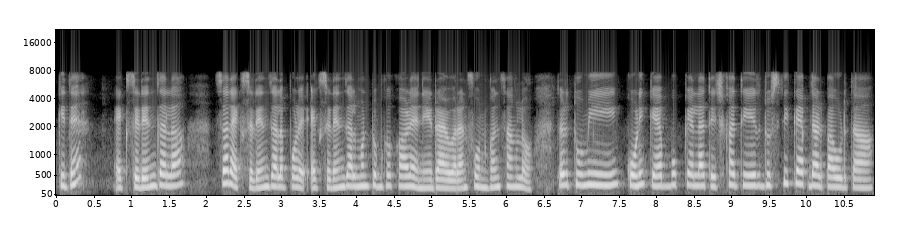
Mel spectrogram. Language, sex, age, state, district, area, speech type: Goan Konkani, female, 18-30, Goa, Canacona, rural, spontaneous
